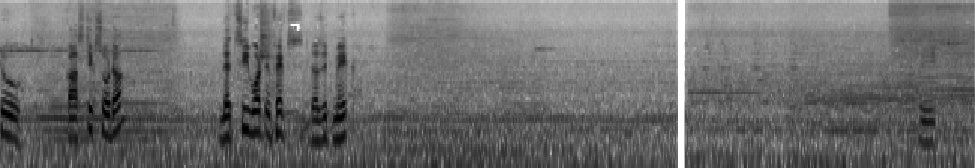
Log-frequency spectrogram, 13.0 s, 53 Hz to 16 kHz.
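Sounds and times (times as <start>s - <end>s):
steady background hum and hiss: 0.0s - 13.0s.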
